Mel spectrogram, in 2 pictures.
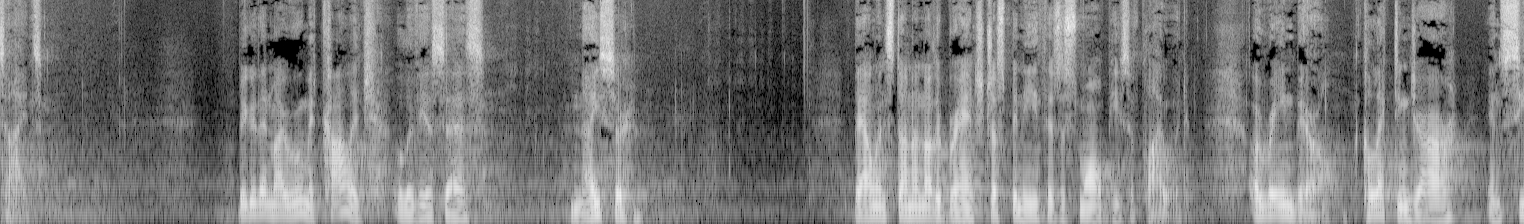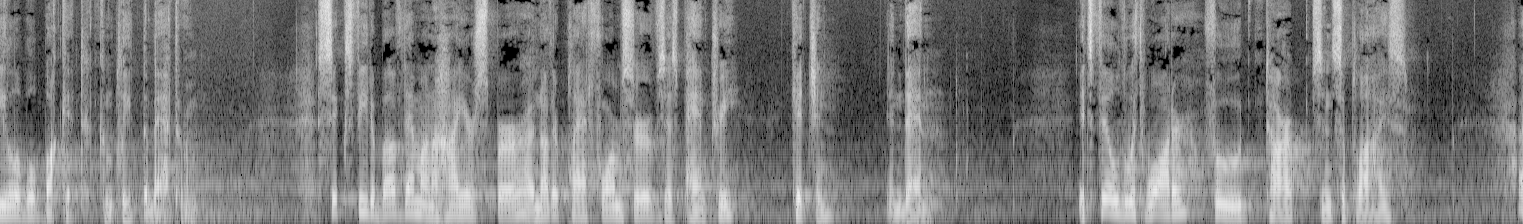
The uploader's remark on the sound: Recorded at the Lensic Theater in Santa Fe, New Mexico on February 27, 2019.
